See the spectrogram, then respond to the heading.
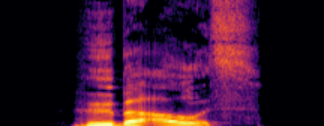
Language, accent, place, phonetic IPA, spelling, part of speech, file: German, Germany, Berlin, [ˌhøːbə ˈaʊ̯s], höbe aus, verb, De-höbe aus.ogg
- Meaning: first/third-person singular subjunctive II of ausheben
